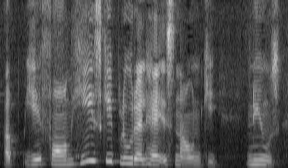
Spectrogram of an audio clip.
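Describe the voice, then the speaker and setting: A woman's voice: mid-range voice, sing-song, a little slow, darkish tone. A woman with an Indian accent teaching a grammar class. She explains patiently, switches between Hindi and English and keeps checking that students follow.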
